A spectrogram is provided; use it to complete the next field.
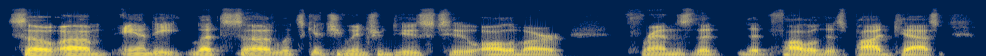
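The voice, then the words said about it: Weak, scratchy strained voice. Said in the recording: “I think I overdid my voice. So if it's kind of weak and scratchy, that's what's going on.”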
